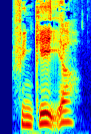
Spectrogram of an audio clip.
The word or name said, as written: finger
